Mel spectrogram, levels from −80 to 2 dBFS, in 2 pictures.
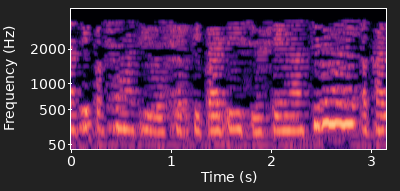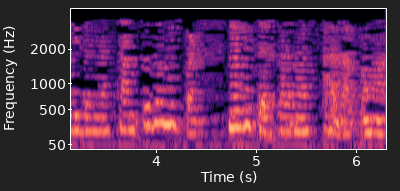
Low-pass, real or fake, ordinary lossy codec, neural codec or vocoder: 3.6 kHz; real; MP3, 32 kbps; none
